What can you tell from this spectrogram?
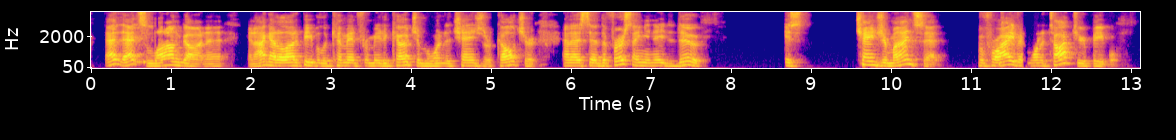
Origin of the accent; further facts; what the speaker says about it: Kentucky, United States; I go, why? Because I'm from Kentucky?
